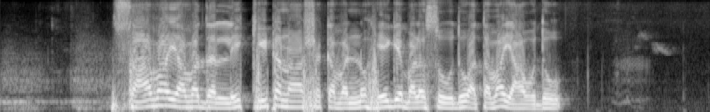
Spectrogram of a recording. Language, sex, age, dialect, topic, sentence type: Kannada, male, 31-35, Coastal/Dakshin, agriculture, question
